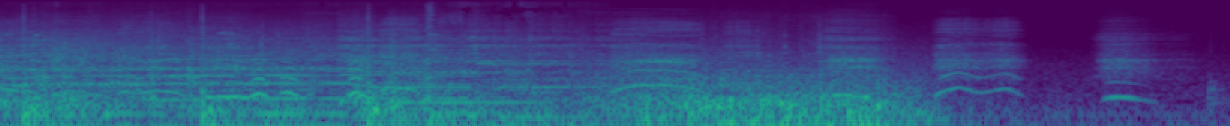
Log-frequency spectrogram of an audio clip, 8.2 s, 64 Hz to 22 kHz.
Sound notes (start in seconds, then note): 3.8 gasping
